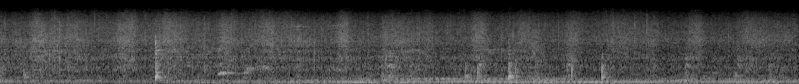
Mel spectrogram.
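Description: Wooden spatula stirring and scraping a dry ivy gourd and coconut stir-fry around a kadai, about two strokes a second, over sizzling in the pan. A few sharp knocks of the spatula on the pan come through.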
